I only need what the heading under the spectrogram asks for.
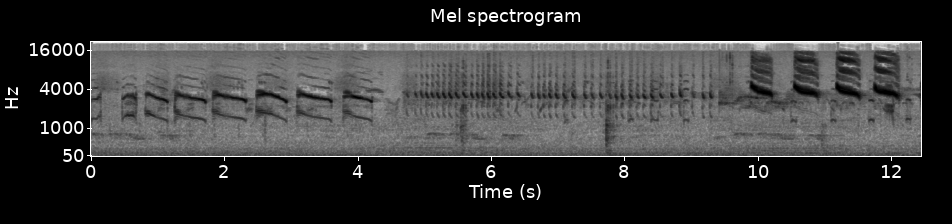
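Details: Female mi bird calls used as bait for bird trapping and voice training: a series of slurred downward whistles, a stretch of fast buzzy chatter, then four loud falling whistles.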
